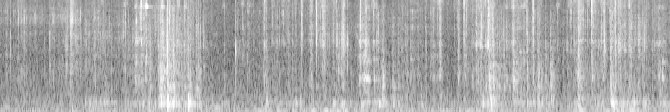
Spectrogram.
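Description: A solid yellow soap bar held in the fingers is shaved with a utility knife blade, and the crumbs fall onto a pile. Soft, rapid, bright crinkly scraping and crumbly crunches repeat close together, with a louder cluster near the start.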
